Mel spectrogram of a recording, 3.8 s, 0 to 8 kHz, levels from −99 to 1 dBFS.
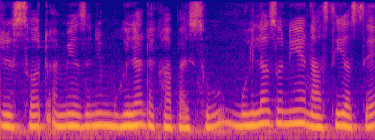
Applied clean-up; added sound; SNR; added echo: none; none; none; none.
